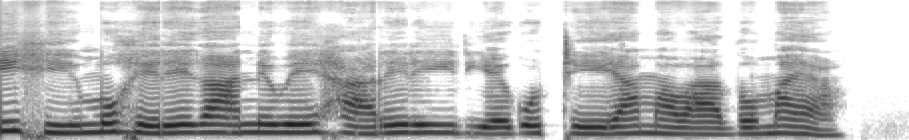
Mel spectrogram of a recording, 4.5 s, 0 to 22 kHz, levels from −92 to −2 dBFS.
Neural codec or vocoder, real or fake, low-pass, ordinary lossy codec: vocoder, 44.1 kHz, 128 mel bands, Pupu-Vocoder; fake; none; none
